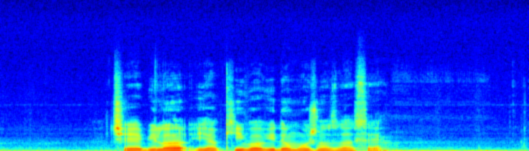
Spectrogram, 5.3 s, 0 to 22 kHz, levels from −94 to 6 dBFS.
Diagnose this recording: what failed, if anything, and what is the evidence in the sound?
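Nothing in the signal chain failed: the speech stays continuous across the whole recording, with no audible defect pointing to any stage from capture to playback.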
